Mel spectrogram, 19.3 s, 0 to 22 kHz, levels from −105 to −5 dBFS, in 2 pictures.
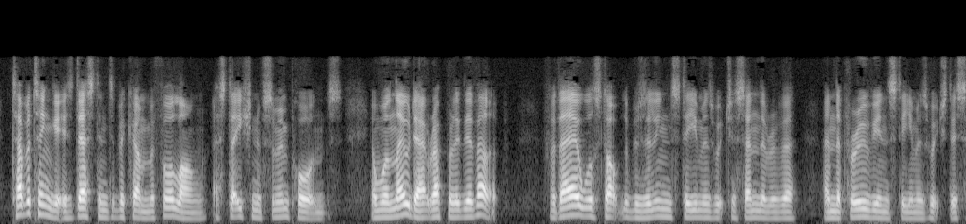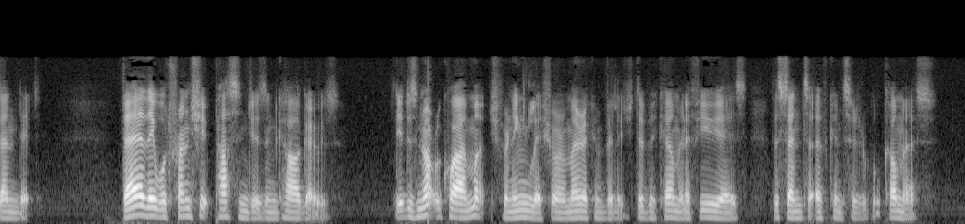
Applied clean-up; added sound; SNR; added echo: none; none; none; none.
